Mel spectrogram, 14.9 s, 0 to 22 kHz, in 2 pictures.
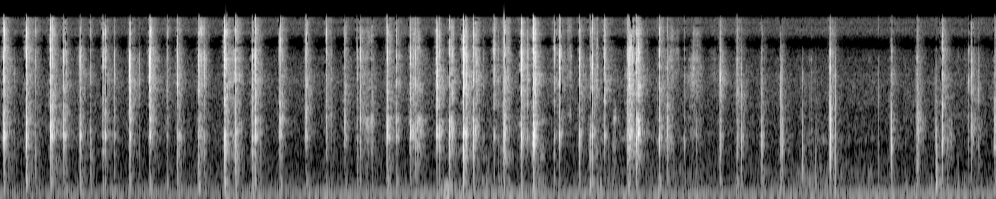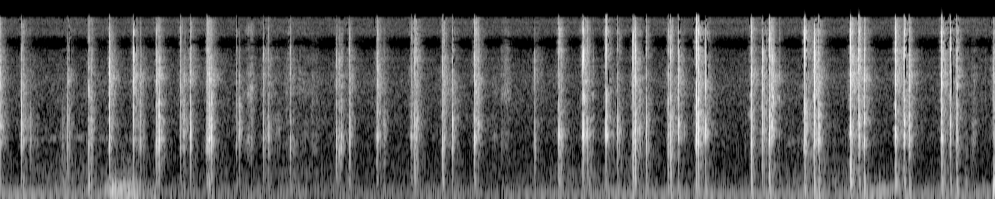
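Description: A black hardcover book, held at an angle, is tapped and scratched by fingertips along its spine and cover edges. The result is a fast, dense series of short, dry, bright clicks and taps with soft scratching between them, over a steady low hum. A brief low thump comes just after the 8-second mark.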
